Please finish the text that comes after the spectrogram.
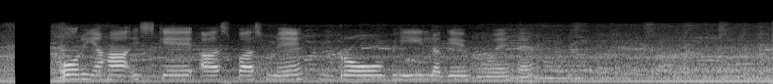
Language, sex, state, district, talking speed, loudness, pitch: Hindi, female, Haryana, Charkhi Dadri, 70 wpm, -18 LUFS, 205 Hz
